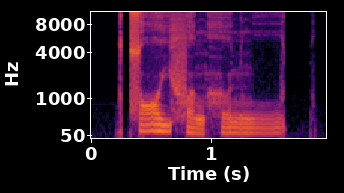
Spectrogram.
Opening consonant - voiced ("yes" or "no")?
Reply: no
